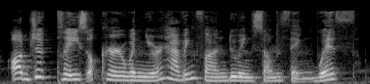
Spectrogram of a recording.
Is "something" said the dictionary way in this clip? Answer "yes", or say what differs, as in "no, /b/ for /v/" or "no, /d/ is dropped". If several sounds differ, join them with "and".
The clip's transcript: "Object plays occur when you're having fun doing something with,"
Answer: yes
